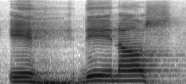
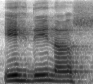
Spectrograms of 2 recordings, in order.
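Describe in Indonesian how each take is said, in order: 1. 'ih' pembuka dipanjangkan dengan napas yang terdengar. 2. 'ih' pembuka diucapkan cepat dengan sedikit napas. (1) "keluarkan udara, dikeluarkan suara. Ada jenjang waktu" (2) "bacanya yang cepat salah"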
